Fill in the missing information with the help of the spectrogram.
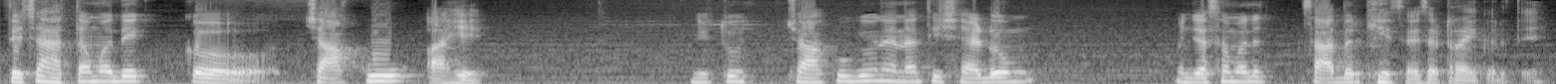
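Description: A man's voice: fairly high pitch, moderate pace, a little mellow. A young man, a podcast guest, telling a spooky story in casual talk, acting out the quotes and the knocking, with English words mixed into his speech. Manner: dramatic retelling, acting out quotes and knocking sounds.

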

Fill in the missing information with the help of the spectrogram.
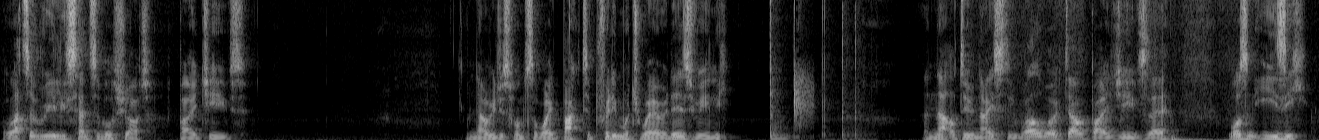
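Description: A man with a medium-pitched, mid-range voice casually commentates an online pool match. His tone is conversational, and he often stops to think aloud about which shot he'd take himself.

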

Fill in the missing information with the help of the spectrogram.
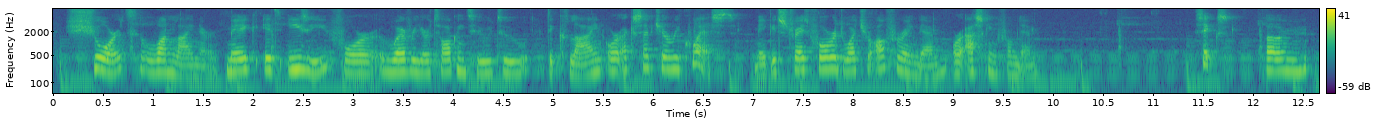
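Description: A woman in her thirties sharing tips to camera from a small cozy room, with a dry, self-mocking humor. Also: mid-range voice. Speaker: YouTube creator. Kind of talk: talking-head tips video.

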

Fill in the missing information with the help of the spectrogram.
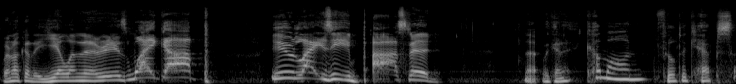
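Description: A man's voice: mid-range voice, a little mellow. A man working through a guitar amp repair as a hands-on tutorial, explaining each step in a chatty way with some self-deprecating humor.

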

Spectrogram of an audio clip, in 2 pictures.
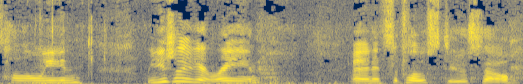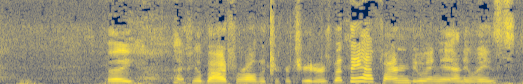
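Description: A young woman vlogs while walking a suburban path outdoors, holding her phone at arm's length and sounding a little out of breath as she chats casually. Her voice sits high, and the rough recording carries some hiss or hum.

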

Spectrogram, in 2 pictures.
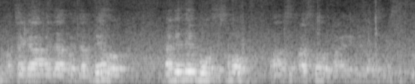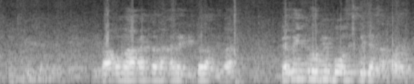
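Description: High-voiced man preaching in an echoey hall. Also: muffled recording, background noise. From Philippines. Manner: quizzes the congregation with frequent questions. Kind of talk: conversational sermon. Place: church hall. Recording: very echoey hall, mic far off.

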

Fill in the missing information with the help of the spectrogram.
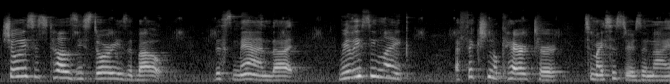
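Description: A young woman who grew up in Canada gives an earnest, fluent public talk on stage in a small indoor room, speaking quickly with brief restarts. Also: a little high, slight background noise, poor audio. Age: young adult. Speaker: conference speaker.

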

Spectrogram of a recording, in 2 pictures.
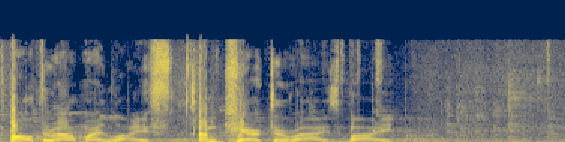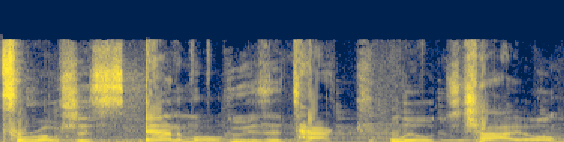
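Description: A man from Vietnam with a Vietnamese accent, a guest speaker telling his family story to students in a plain, halting way. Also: a little high, animated. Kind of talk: personal storytelling talk. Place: large classroom. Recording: echoey room with music.

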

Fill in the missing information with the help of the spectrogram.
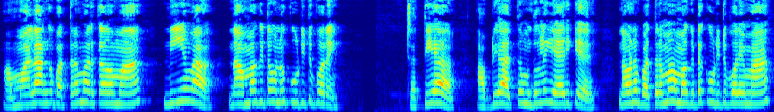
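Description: A woman voicing a brave, kind young aunt in a cartoon, speaking briskly and reassuringly. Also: a little high, fairly even intonation, a bit bright, natural voice. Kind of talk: cartoon voice acting.

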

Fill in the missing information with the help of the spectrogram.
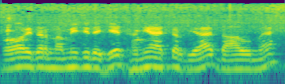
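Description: A man's voice: medium pitch, fairly even intonation, a little fast, background noise. A man with an Assamese accent presenting a casual cooking vlog at home, talking eagerly about the smells and flavours as he cooks. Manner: enthusiastic, exclaims over the smells and flavours. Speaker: cooking vlogger. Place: home kitchen. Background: food sizzling and frying.

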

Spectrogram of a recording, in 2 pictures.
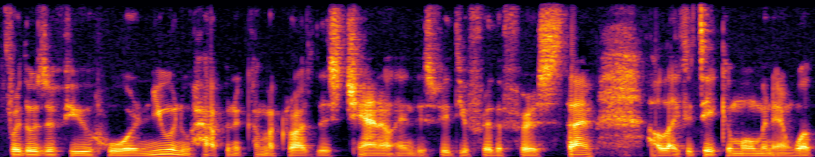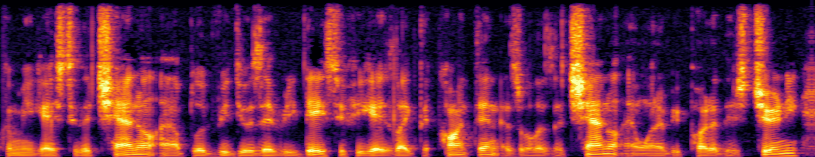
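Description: A man in his thirties with a deep, low-pitched voice hosts his own reaction channel from an indoor room. He speaks casually and haltingly, often pausing on fillers between phrases. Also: a little mellow. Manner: halting, frequent filler pauses.

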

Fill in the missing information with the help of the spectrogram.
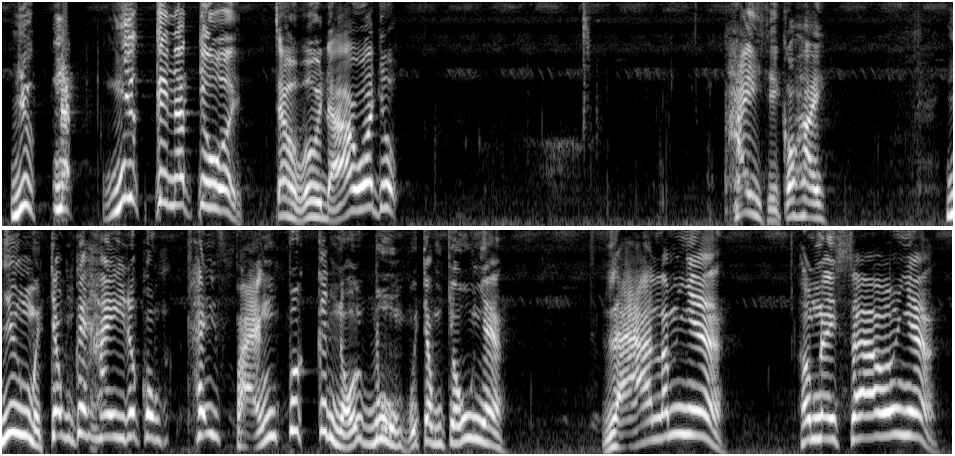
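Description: An actor playing a cheeky, excitable young male adviser with a Southern Vietnamese accent in a comedy sketch, fond of flattery and exclamations. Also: very high voice, unhurried, pauses often, dry recording, full character voice. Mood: excited. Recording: music playing behind the voice.

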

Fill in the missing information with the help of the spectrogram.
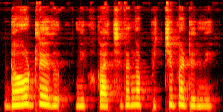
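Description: A woman's voice: fairly high pitch, steady tone, fast talker, close to an everyday voice. A woman voicing an impatient young husband who snaps irritably. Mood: irritated. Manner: snapping, irritated.

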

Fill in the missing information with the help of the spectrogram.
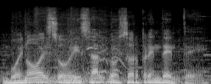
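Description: A man voicing a young woman ally who asks questions in surprise, read over loud background music. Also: sits low, lively intonation, normal speed. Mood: astonished.

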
